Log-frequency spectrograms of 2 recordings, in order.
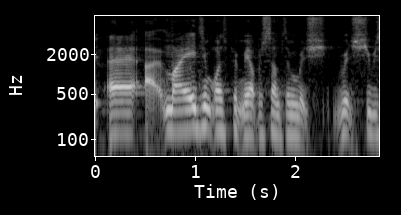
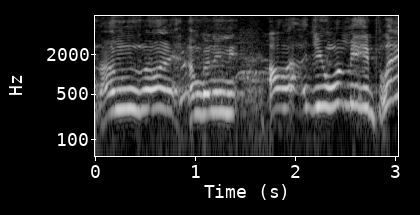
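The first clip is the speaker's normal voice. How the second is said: high, loud fake crying, laughing through it; hammed-up fake crying with a break in the voice; mock sobbing plea; 11 semitones higher, 3 dB louder than usual. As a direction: ham up a teary excuse, voice up high and breaking with laughter. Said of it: "I made myself cry".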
